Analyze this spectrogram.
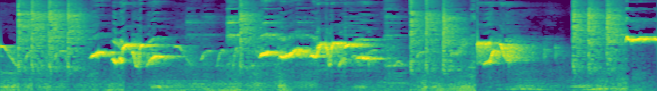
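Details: Murai batu, the white-rumped shama, in fierce tembakan song: repeated bouts of hard noisy bursts, each followed by bright, fast warbled whistles, ending on a steady high whistle.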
